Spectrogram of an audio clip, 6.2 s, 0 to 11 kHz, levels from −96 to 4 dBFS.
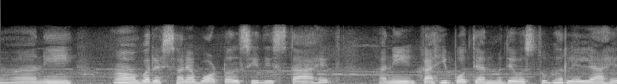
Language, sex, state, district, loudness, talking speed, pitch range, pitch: Marathi, female, Maharashtra, Sindhudurg, -18 LUFS, 145 wpm, 205-225 Hz, 215 Hz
